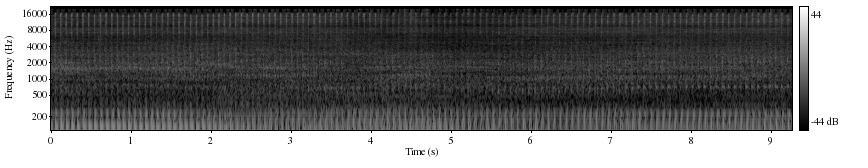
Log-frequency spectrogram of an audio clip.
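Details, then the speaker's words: Motorcycle idling with the rear wheel off the ground, newly fitted starter switch and no working brakes: steady, even thumping idle with no ticks or rattles. Engine sounds healthy and impressive. "but that to me sounds pretty uh pretty impressive"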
